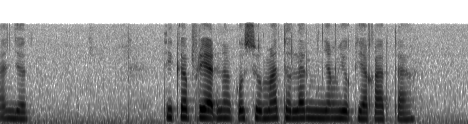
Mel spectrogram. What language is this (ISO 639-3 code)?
jav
